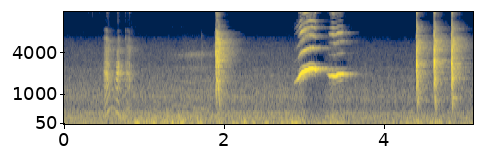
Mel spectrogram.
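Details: A talking parrot gives soft clicks, one harsh burst, then a clear rising-falling whistled phrase, and ends with three quick sharp clicks.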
